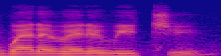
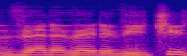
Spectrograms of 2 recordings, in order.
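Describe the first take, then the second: First: The letters are said as W sounds. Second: The letters are said as V sounds. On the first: The speaker calls it right. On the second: The speaker calls it wrong.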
